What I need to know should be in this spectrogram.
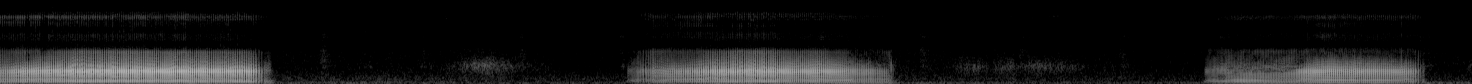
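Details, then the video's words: A Shih Tzu snores in its sleep, giving three long, deep, rattling snores of about two to three seconds each, spaced roughly every six seconds with soft breathing between them. "Shih Tzu Snoring"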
